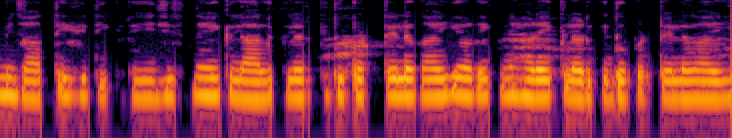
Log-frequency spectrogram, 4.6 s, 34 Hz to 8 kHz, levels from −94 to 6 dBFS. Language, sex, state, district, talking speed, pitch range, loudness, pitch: Hindi, female, Haryana, Jhajjar, 275 wpm, 165-180 Hz, -17 LUFS, 170 Hz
